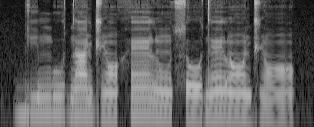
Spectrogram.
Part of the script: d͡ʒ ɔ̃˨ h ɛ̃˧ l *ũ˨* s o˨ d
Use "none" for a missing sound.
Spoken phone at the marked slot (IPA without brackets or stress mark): ũ˨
